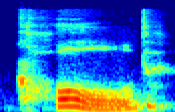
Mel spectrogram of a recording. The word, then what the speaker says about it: cold: is L endings so L endings often go into just o for example a word like cold where there's supposed to be an L oftentimes Chinese speakers in general Mandarin and Cantonese there's no l sound the tongue doesn't hit the roof of the mouth and it becomes just a vowel so my husband then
